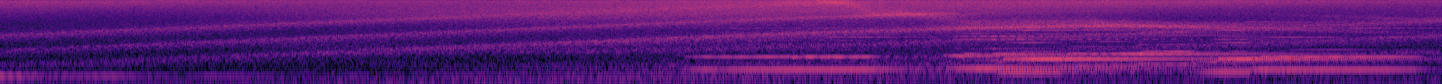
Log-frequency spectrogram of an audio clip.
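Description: Electronic ambient music from a modular synthesizer: several slowly rising pitch sweeps over a steady hiss. From about halfway, low held organ-like notes come in and step from pitch to pitch as the music swells.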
